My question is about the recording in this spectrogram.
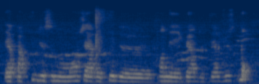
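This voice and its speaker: A woman co-hosting a live chat, telling a childhood story in a soft, hesitant way. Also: fairly low pitch, steady tone, quick pace. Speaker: co-host. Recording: distant, roomy, dull sound.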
